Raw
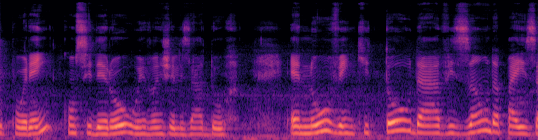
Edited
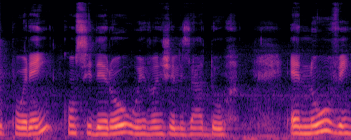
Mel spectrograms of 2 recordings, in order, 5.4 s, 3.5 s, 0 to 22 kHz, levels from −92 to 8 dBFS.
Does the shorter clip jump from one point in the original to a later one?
no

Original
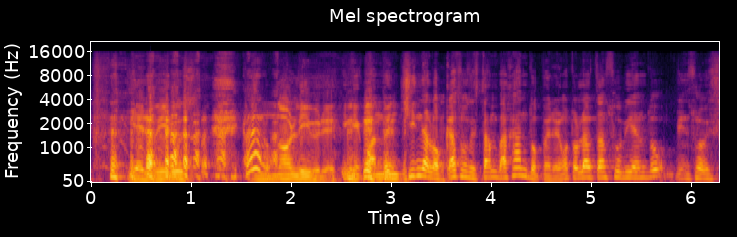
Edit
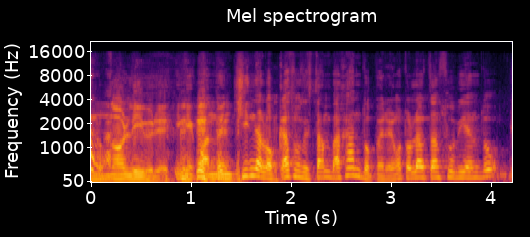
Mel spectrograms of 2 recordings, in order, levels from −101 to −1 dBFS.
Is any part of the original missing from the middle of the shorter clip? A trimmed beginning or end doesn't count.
no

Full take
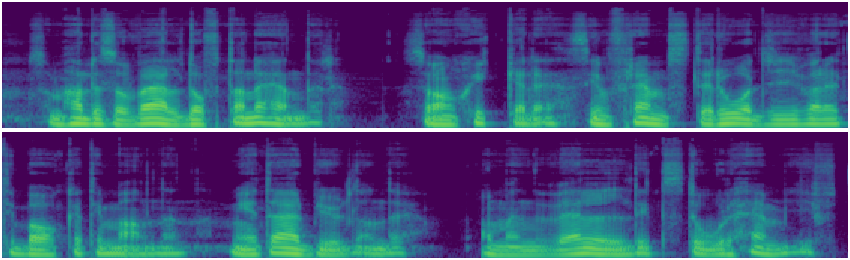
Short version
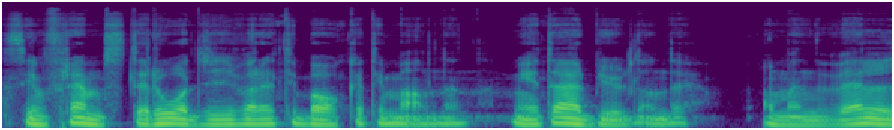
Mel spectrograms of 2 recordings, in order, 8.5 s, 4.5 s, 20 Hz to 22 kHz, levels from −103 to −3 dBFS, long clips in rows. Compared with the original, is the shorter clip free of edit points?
yes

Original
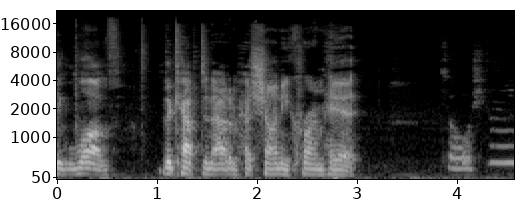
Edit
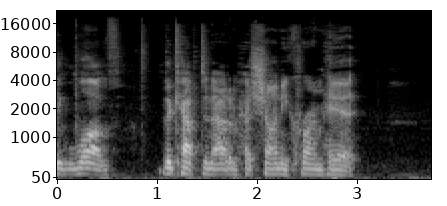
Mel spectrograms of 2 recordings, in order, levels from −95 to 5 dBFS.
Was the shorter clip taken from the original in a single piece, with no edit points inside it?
yes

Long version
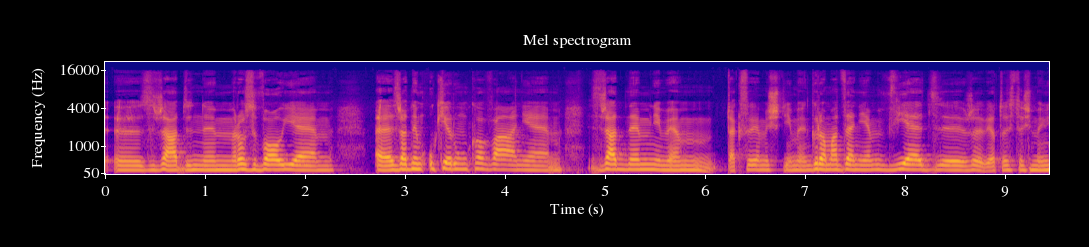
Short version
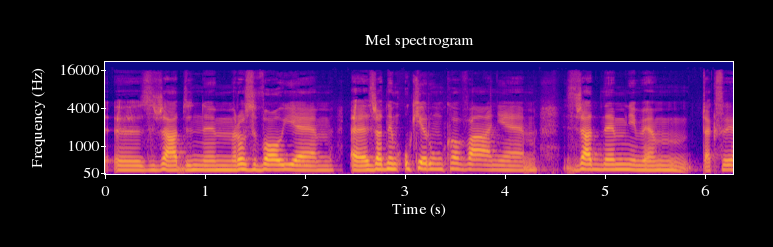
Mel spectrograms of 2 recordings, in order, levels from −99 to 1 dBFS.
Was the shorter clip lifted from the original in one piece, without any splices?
no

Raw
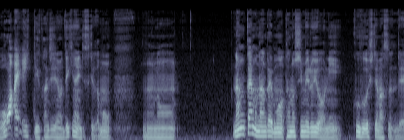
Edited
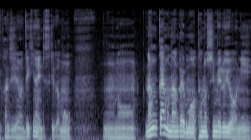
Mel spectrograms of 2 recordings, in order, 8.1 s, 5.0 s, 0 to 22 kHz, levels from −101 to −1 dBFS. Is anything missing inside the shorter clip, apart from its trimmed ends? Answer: yes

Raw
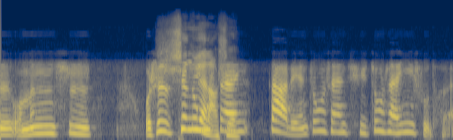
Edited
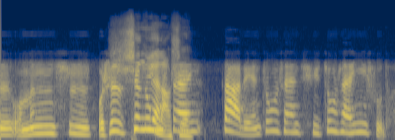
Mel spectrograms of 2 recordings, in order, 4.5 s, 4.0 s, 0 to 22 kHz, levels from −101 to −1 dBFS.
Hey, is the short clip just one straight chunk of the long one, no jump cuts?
no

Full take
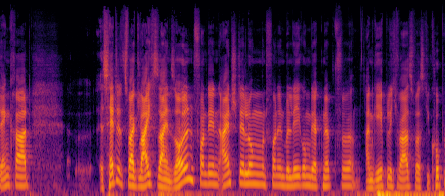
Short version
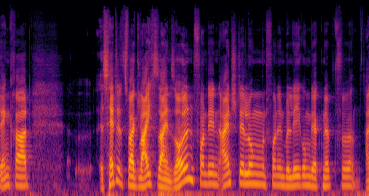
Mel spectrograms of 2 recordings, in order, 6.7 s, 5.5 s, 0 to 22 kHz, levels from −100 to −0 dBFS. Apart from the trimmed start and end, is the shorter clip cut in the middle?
no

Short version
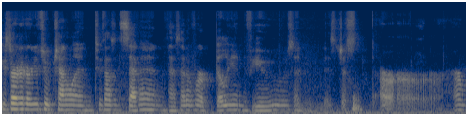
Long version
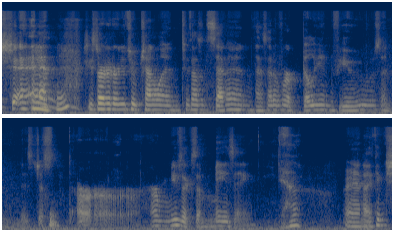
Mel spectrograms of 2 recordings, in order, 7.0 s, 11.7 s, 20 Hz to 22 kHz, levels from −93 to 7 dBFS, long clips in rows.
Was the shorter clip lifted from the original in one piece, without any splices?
yes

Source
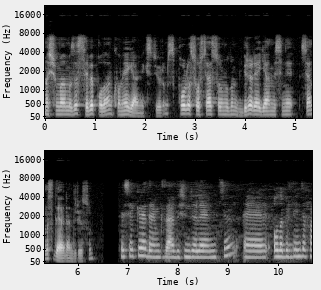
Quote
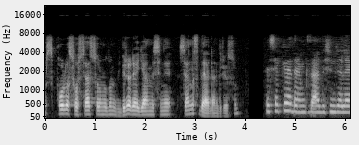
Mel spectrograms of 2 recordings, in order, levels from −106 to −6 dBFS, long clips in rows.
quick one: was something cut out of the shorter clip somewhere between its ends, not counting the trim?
no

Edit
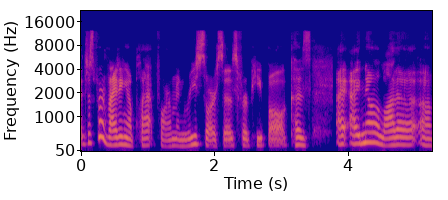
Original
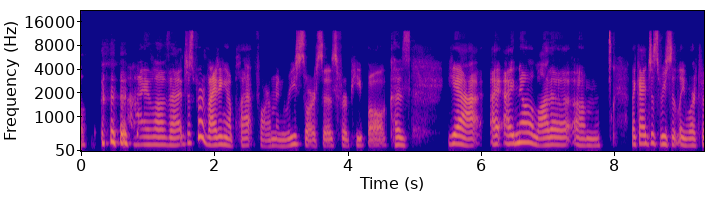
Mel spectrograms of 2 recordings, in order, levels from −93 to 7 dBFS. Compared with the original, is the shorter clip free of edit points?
no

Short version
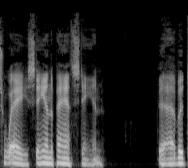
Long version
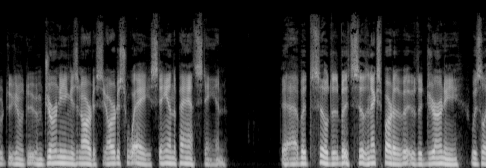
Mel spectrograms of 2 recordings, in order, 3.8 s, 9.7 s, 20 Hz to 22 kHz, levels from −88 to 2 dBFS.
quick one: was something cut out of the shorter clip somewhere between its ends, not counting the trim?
no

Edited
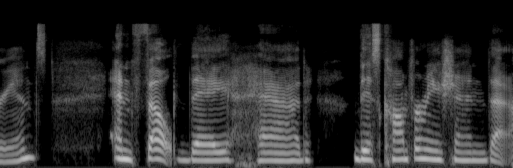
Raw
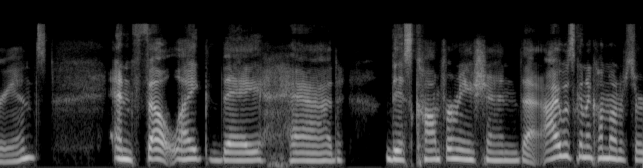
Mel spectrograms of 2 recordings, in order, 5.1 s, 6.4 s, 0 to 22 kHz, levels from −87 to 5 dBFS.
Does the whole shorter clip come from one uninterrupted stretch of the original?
no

